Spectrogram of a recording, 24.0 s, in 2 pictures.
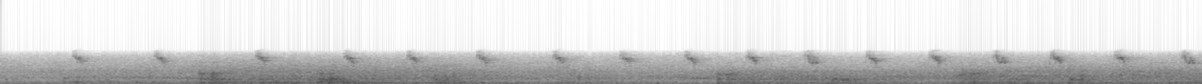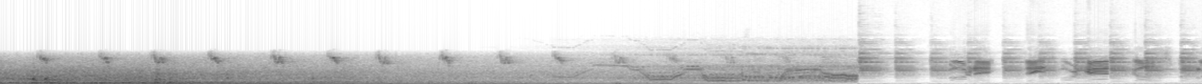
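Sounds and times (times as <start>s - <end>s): small bird chirping: 14.8s - 24.0s
steady rushing noise: 16.1s - 21.4s.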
